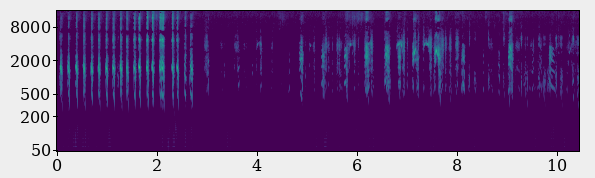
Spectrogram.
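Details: Partridge giving a fast, even train of clipped chuck notes for about three seconds, then scattered, rougher, irregular notes after a short pause.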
